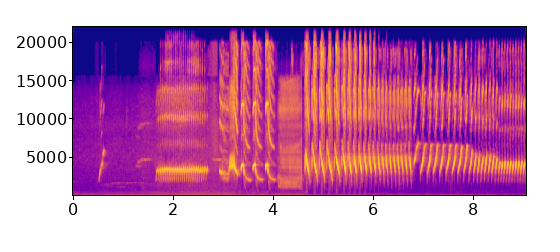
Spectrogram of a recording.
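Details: Singing canary on a tutor recording for young canaries: a thin upslur, a loud buzzy rattle, quick sweeping chirps, a low nasal buzz, then a long, fast, even roll of high repeated notes.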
